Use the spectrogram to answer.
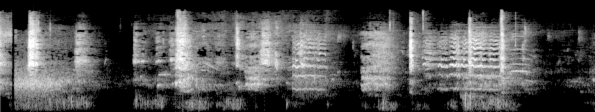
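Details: Captive white cockatoos wrestling and fighting with each other give rough, grating squawks in clusters separated by brief pauses, some with a nasal, buzzy tone, with clicking and scraping between calls.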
